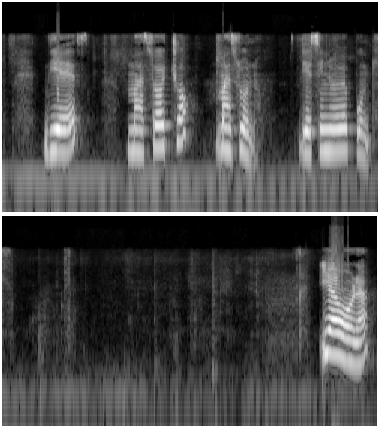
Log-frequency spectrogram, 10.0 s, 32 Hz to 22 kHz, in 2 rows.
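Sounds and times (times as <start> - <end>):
steady low hum: 0.0 - 10.0
playing cards tapping and rustling: 5.4 - 8.8.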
